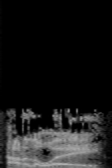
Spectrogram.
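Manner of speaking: high, urgent yell; yelled command. A narrator's reading. Richard charges toward the crowd, yelling a command. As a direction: yell to clear a path. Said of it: "Richard yelled as he closed the distance".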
